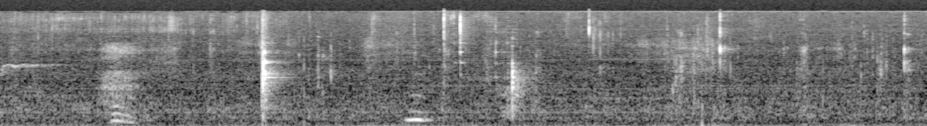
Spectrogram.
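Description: Faint eating sounds: someone chewing soft, squishy souffle omelette, with a few light clicks.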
